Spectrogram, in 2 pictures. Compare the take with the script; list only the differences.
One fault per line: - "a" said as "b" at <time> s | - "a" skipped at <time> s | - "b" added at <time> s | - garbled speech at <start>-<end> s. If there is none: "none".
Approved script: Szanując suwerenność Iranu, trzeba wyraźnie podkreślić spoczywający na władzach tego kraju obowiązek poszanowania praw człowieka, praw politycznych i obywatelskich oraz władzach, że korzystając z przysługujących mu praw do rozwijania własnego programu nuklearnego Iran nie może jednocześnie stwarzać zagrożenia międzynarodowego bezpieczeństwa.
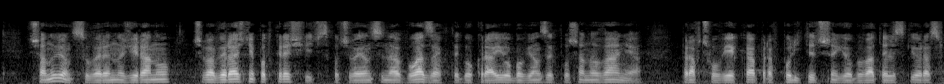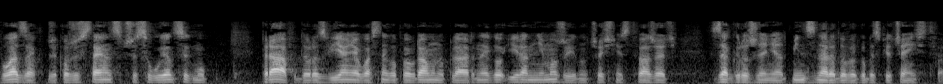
none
